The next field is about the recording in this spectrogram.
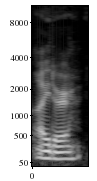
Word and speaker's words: eider: Spectacled eider, E-I-D-E-R.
